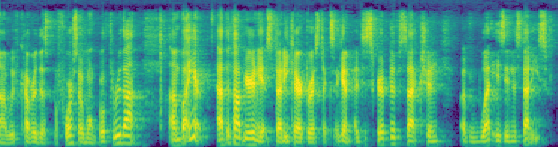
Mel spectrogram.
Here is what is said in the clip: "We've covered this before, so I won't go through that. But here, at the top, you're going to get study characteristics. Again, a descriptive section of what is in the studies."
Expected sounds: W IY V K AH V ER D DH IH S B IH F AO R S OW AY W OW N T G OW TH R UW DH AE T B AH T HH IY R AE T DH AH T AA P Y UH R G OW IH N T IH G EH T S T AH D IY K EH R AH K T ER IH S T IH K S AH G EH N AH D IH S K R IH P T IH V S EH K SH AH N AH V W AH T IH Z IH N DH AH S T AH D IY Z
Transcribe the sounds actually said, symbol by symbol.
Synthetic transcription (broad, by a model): W IY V K AH V ER D DH IH S B IH F AO R S OW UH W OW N G OW TH R UW DH AE T B AH T HH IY R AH T DH AH T AA P Y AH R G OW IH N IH G EH T S T AH D IY K EH R AH K T ER IH S T IH K S AH G EH N AH D IH S K R IH P T IH V S EH K SH AH N AH V W AH T IH Z IH N DH AH S T AH D IY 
